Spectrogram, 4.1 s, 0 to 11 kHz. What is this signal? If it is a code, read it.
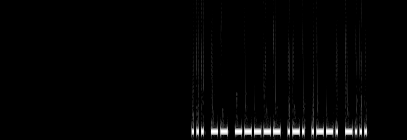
Morse code, heard as a keyed tone, about 52 wpm, 700 Hz. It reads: SM0RPB
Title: DXCC-100 Call Signs - 6 Characters - Repeated 3x - 50wpm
